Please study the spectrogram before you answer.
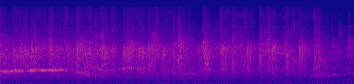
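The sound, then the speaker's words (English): An audience claps hands steadily in praise of God during an evening church service, a dense wash of many overlapping claps at a loud, even level, with faint voices and a brief sustained tone mixed in beneath. “Come on, clap your hands and praise him tonight.”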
